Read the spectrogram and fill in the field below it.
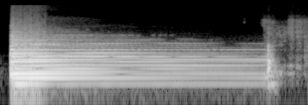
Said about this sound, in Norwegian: Og jeg skal vise deg det som kalles for Tristan-akkorden. Den høres sånn ut.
